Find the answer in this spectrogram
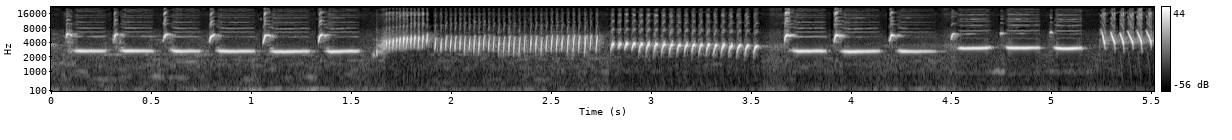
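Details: Caged canary song intended to set other canaries singing: evenly spaced short clear whistles about four per second, then long buzzy rolls, then more whistled notes and a final high trill.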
